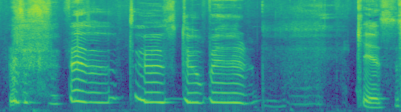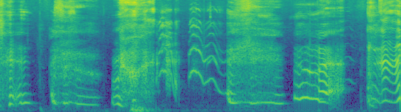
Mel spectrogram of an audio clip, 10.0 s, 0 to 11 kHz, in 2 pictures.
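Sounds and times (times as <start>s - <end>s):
person laughing in squeals: 6.5s - 8.2s.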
